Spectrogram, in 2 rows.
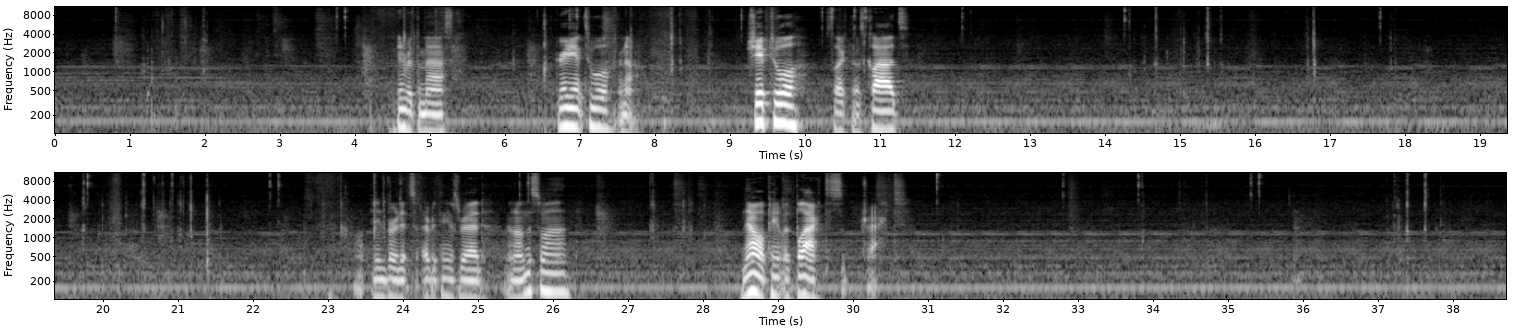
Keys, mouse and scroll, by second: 0.8 click, 1.8 Return, 3.9 click, 4.7 ctrl+i, 5.2 g, 7.0 right click, 7.7 Escape, 8.2 u, 9.3 right click, 10.4 click, 10.8 click, 14.2 click, 15.3-16.7 scroll, 19.8 click, 20.5 ctrl+z, 20.9 ctrl+z, 22.3 click, 23.6 ctrl+i, 25.7 click, 28.9 x, 31.1 click, 33.8 click, 35.4 click.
